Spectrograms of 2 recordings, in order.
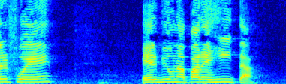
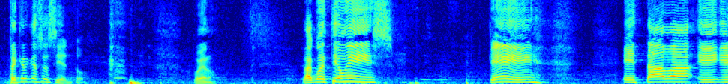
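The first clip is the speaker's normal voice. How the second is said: normal talking voice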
